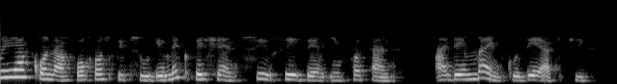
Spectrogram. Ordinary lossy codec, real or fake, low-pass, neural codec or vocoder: none; fake; 3.6 kHz; codec, 16 kHz, 8 kbps, FunCodec, trained on LibriTTS, 25 frames a second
